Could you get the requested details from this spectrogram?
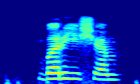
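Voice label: "бӧрйысьӧм", Komi, female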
